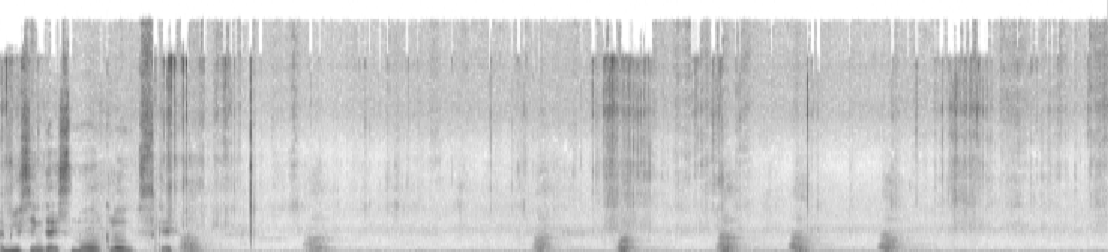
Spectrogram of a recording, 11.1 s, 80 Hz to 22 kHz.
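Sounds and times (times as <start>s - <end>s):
dog barking: 1.8s - 2.2s, 3.0s - 3.4s, 5.3s - 6.4s, 7.2s - 8.2s, 8.8s - 9.2s.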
